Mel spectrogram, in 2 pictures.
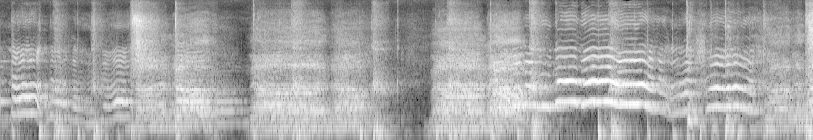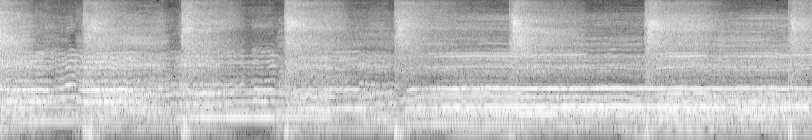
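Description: Mixed-voice a cappella group singing with a vocal percussionist keeping the beat. The first few seconds are choppy and rhythmic, a solo line bends over the group a little later, and from about halfway the voices settle into long held chords over a steady beat.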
